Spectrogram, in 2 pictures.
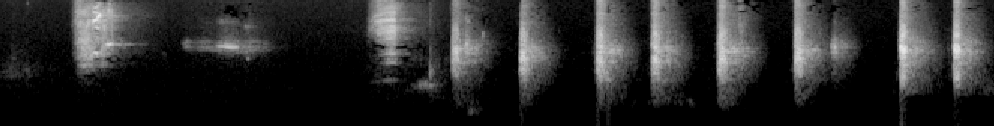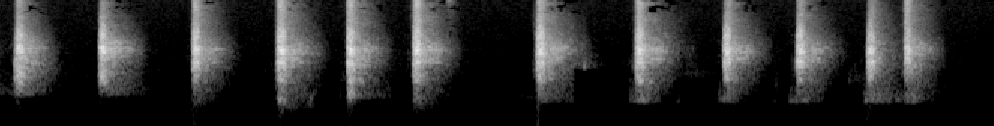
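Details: Common Grackle in a backyard or on a nature walk, giving a long series of harsh, metallic chack notes, roughly two or three per second, after a couple of rasping squeaks; no other sounds.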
